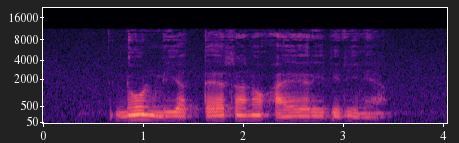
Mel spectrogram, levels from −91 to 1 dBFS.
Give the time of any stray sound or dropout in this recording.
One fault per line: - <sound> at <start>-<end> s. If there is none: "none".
none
